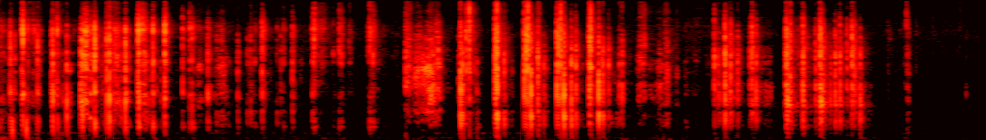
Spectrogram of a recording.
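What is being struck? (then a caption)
Cardboard box. Long acrylic nails tap quickly on the lid and sides of a yellow Fendi cardboard gift box, rectangular and hollow. The taps come in fast, uneven bursts of dry, papery clicks with a bright, scratchy edge and no ring, separated by brief pauses.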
